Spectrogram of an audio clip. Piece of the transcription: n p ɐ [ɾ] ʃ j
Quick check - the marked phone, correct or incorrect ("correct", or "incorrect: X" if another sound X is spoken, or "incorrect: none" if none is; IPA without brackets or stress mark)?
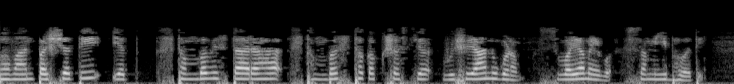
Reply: incorrect: none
